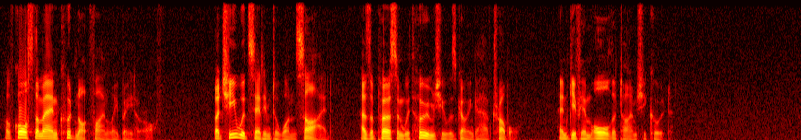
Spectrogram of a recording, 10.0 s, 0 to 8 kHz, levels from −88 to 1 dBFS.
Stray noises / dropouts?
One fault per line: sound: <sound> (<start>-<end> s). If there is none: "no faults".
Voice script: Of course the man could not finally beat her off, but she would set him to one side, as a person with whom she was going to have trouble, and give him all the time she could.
no faults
